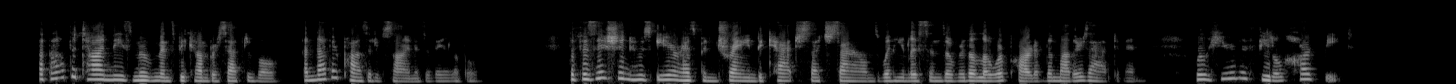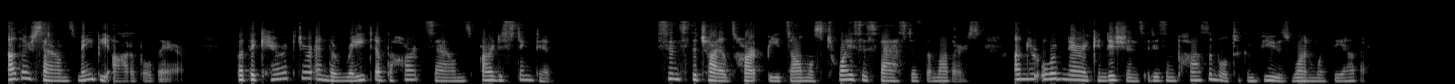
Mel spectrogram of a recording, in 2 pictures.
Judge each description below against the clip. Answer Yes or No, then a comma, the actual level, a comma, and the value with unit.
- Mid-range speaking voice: Yes, medium, 175 Hz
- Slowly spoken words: No, average, 170 wpm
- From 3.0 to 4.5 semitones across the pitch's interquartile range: No, average, 5.3 semitones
